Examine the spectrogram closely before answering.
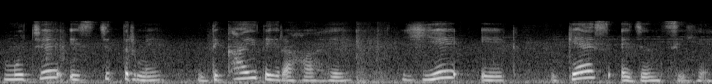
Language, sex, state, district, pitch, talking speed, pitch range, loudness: Hindi, female, Madhya Pradesh, Dhar, 200 Hz, 110 wpm, 180-255 Hz, -19 LUFS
